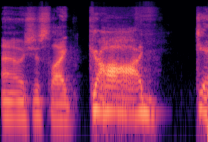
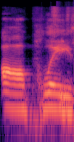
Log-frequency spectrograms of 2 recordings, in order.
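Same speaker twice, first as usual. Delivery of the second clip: put-on scream, higher pitch; 5 semitones higher than usual. Retelling screaming at the tv as a player kept falling: imitating own screaming. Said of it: "I was screaming".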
